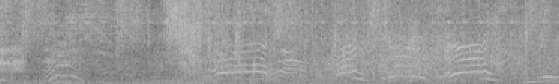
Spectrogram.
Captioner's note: scream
